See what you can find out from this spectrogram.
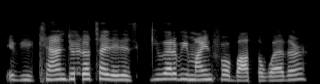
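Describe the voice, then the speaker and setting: A woman's voice: a little high, fairly even intonation, fast, a bit bright, smooth, no room sound. A woman speaking casually and a little hesitantly at an online parents' meeting, heard through a video call. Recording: dull lo-fi video call audio.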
